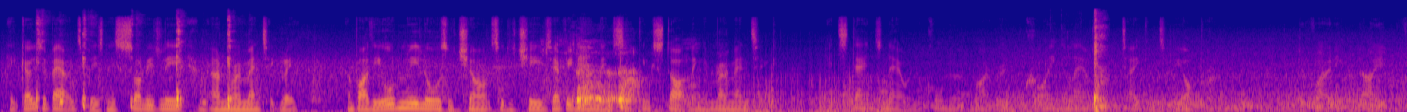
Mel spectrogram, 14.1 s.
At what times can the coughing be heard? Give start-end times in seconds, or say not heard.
0.3-2.5, 5.4-7.3, 10.6-11.1.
